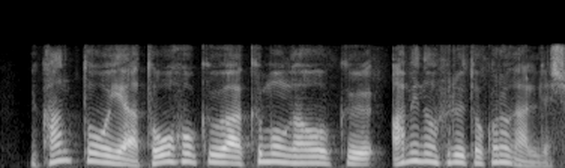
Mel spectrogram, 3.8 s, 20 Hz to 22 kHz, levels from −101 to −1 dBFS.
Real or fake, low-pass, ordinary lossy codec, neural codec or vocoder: fake; 7.2 kHz; none; vocoder, 22.05 kHz, 80 mel bands, WaveNeXt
